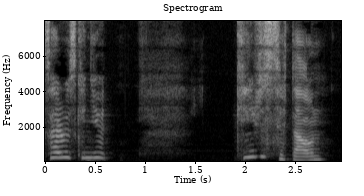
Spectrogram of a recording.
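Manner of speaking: a little irritated. A game master voices a character reacting to restless pacing, a little annoyed. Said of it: "gets a little bit like annoyed".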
